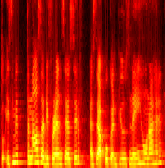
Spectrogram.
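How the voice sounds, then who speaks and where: High-voiced woman teaching pronunciation. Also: fairly even intonation. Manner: explains step by step, asks "Is it clear?" often; reads English rules slowly, then explains in Hindi. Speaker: English teacher. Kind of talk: classroom-style pronunciation lesson.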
